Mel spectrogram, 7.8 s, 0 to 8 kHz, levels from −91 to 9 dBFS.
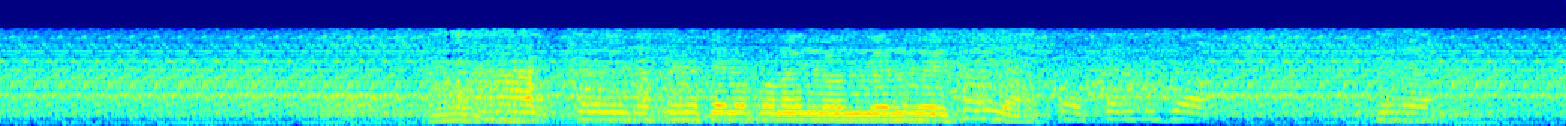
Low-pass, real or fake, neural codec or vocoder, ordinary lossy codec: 7.2 kHz; fake; codec, 16 kHz, 0.4 kbps, LongCat-Audio-Codec; AAC, 16 kbps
